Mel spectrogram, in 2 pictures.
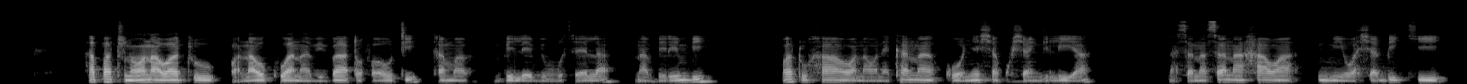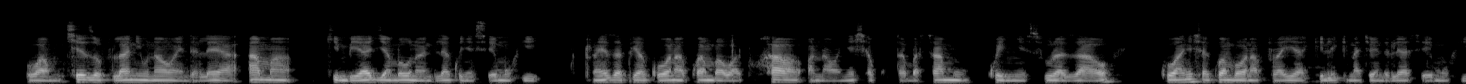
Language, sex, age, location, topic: Swahili, male, 18-24, Nakuru, government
